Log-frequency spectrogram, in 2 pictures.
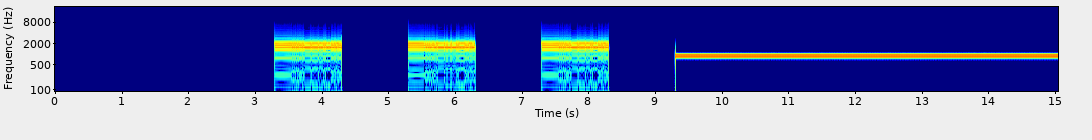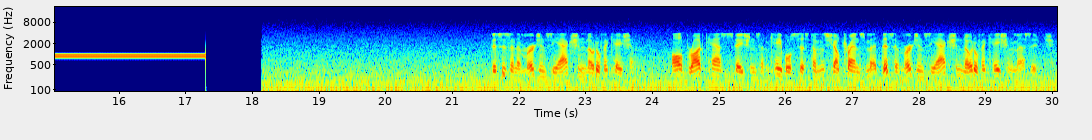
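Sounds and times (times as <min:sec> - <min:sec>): static hiss: 0:18.2 - 0:30.0.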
